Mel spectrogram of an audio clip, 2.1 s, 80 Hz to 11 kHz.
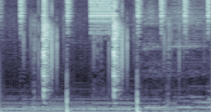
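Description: Hip-hop beat without vocals: a held, deep 808-style bass under a kick drum about every 0.7 s, with a sharp snare- or clap-like hit between the kicks.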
